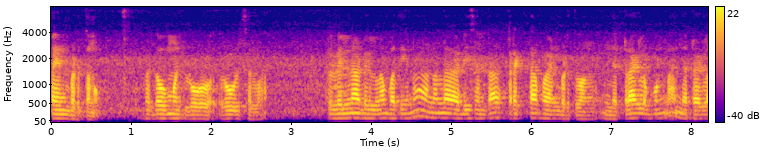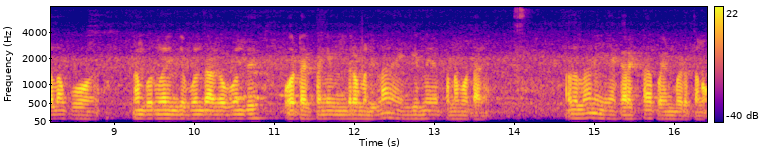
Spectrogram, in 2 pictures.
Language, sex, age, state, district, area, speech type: Tamil, male, 45-60, Tamil Nadu, Mayiladuthurai, rural, spontaneous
